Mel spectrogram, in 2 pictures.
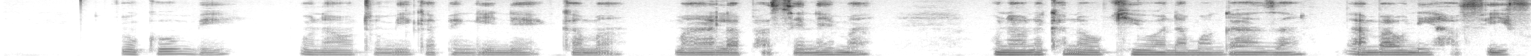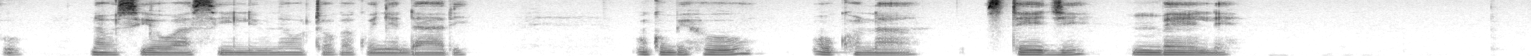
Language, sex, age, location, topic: Swahili, male, 25-35, Nairobi, education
